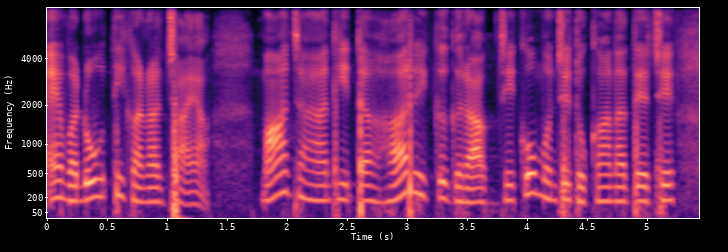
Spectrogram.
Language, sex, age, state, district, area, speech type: Sindhi, female, 30-45, Maharashtra, Thane, urban, spontaneous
